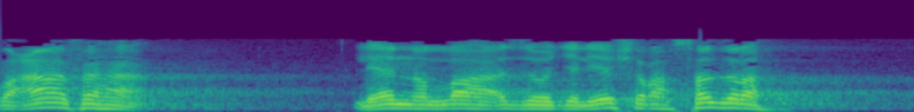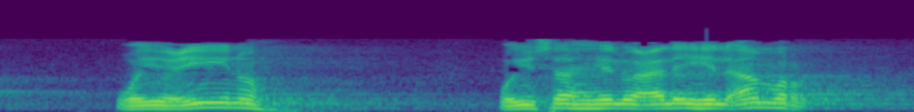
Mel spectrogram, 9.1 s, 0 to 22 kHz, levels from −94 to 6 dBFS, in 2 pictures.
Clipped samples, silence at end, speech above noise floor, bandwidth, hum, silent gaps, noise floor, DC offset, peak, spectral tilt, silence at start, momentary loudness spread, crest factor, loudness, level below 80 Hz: under 0.1%; 0.25 s; 37 dB; 5.4 kHz; none; none; -51 dBFS; under 0.1%; 0 dBFS; -10.5 dB/octave; 0 s; 19 LU; 16 dB; -15 LUFS; -50 dBFS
